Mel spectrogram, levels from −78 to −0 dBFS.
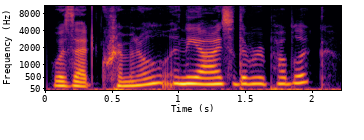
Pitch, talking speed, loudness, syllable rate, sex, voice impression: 225 Hz, 245 wpm, -14 LUFS, 6.4 syllables/s, female, very feminine, adult-like, slightly middle-aged, thin, slightly tensed, slightly weak, bright, soft, clear, fluent, cute, slightly cool, very intellectual, refreshing, sincere, calm, friendly, very reassuring, slightly unique, elegant, slightly wild, sweet, lively, very kind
